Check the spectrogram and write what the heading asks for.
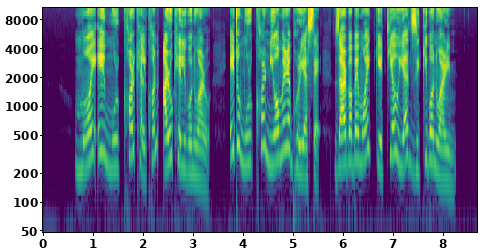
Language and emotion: Assamese, angry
